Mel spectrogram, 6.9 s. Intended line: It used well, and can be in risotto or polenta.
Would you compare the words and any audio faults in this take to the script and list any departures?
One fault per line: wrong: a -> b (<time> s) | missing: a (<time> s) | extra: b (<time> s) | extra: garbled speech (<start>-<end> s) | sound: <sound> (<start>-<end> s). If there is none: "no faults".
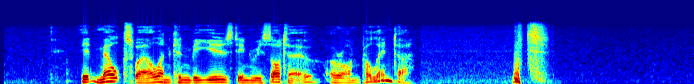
wrong: used -> melts (0.9 s)
extra: used (2.0 s)
extra: on (3.4 s)
sound: sneeze (5.1-5.5 s)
